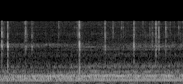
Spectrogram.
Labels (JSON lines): {"label": "anthrophony, boat engine", "recorder": "HydroMoth"}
